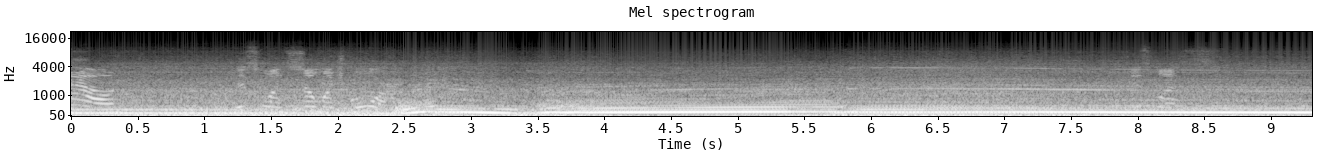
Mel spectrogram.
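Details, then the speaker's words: Ferrari 365 GTC/4 V12 after carburetor strip-down fixing non-functioning accelerator pump jets, fuel leak fixed; alternator plastic belt may snap until it runs up: quick blip to a strong even tone with clean, responsive free revving. "but let me just show you how responsive this is that's better [Music] that's a good sound"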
